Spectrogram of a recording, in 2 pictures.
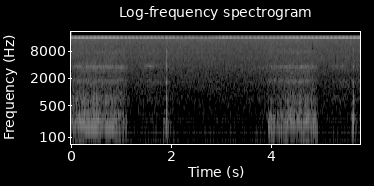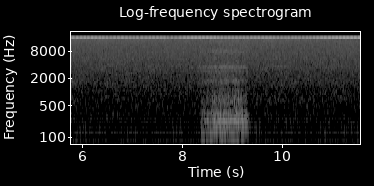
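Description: Three low, rattling snore bursts on breathing in, about one every four seconds, with soft clicks between them in a quiet room. Ordinary snoring.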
